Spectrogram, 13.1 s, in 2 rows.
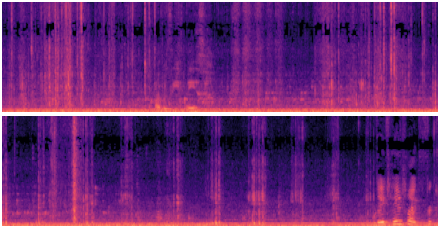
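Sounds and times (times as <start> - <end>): low background hum: 0.0 - 13.0
hard crunchy snack chewing: 4.8 - 12.4.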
